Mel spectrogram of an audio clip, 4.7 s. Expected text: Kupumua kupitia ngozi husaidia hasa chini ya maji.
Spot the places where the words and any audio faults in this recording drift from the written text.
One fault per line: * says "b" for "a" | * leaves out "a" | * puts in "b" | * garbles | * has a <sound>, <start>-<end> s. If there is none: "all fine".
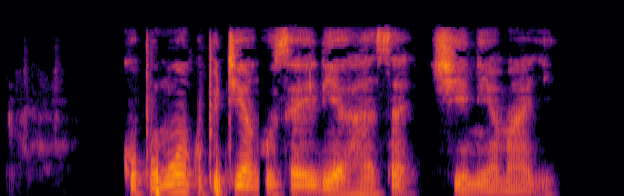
* leaves out "ngozi"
